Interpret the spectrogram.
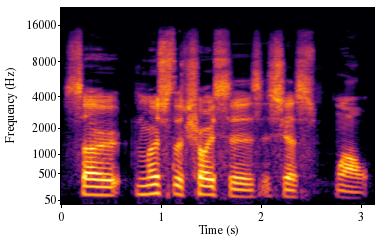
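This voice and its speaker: A man's voice: medium pitch, slow pace, sharp tone, no room sound. A man giving a casual video essay review of visual novels, full of flippant, irreverent asides.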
